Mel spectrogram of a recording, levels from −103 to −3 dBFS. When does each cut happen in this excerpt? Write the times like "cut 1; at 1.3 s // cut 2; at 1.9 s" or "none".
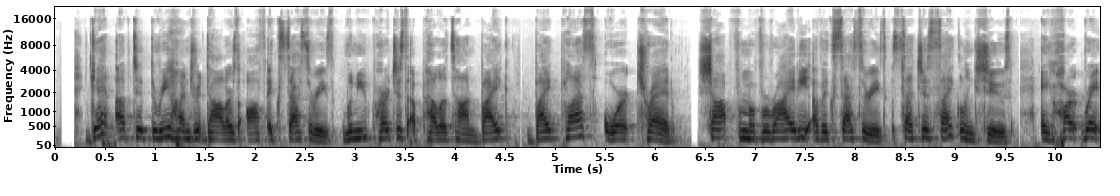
none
